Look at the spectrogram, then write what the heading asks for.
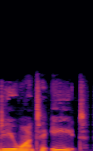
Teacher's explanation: Sometimes sounds are dropped like the t in want to. Other times new sounds appear between words like a soft y sound or a ch sound.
